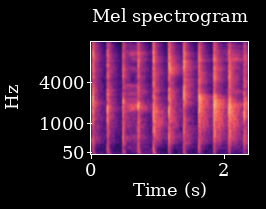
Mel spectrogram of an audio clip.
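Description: One person clapping their hands in a steady rhythm, about ten sharp claps in quick, even succession, close and clear with no talking.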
